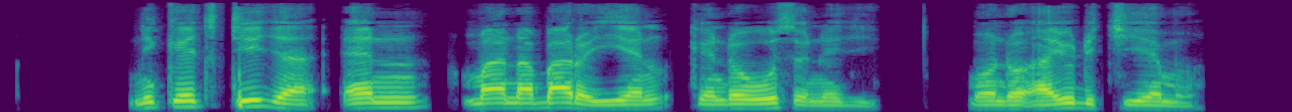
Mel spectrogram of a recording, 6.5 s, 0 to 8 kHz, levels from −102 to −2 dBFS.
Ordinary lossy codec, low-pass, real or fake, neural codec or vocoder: MP3, 48 kbps; 7.2 kHz; real; none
